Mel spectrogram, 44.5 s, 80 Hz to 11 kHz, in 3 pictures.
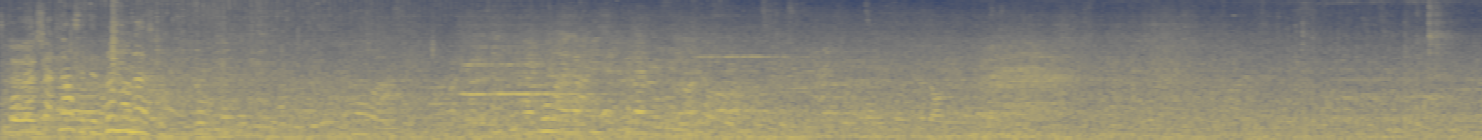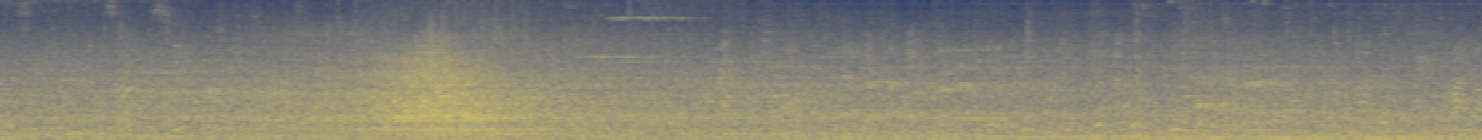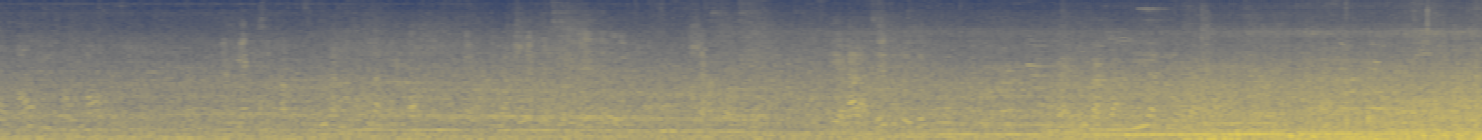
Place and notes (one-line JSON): {"title": "Avenue Louise, Bruxelles, Belgique - Car free day - journée sans voitures", "date": "2021-09-19 15:29:00", "description": "Bikes, people passing by, trams, police siren in the end.\nTech Note : Sony PCM-D100 internal microphones, wide position.", "latitude": "50.83", "longitude": "4.36", "altitude": "77", "timezone": "Europe/Brussels"}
